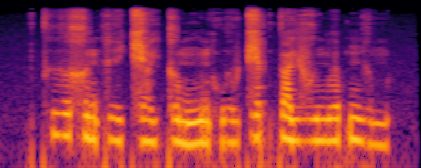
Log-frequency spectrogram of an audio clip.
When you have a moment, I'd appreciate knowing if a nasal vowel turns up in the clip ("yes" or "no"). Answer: no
